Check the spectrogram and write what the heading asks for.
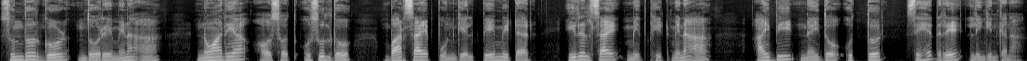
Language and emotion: Santali, neutral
